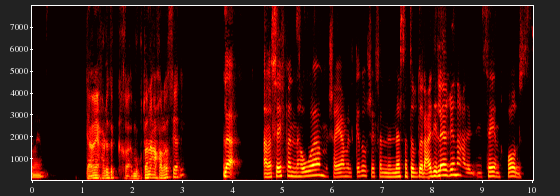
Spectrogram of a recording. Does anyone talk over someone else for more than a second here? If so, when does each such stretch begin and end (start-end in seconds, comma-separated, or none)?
none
